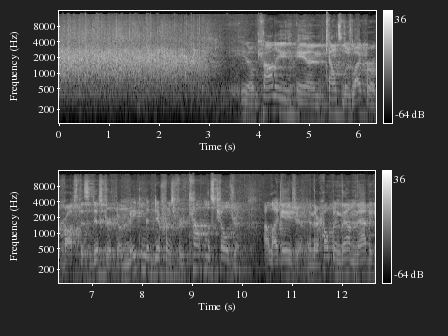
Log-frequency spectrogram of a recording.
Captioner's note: applause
